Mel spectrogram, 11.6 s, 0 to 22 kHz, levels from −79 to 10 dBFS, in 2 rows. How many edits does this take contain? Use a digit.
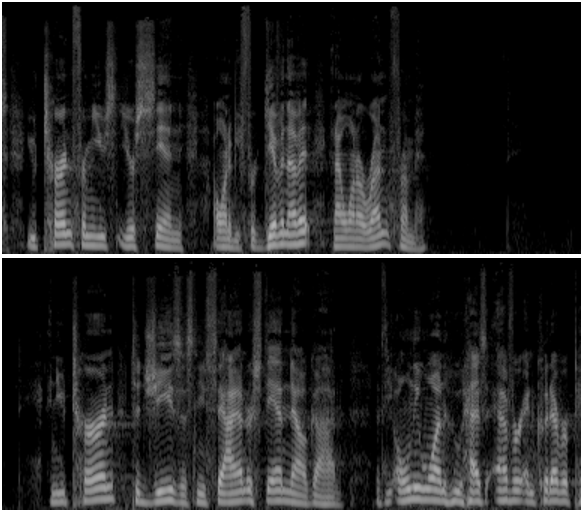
1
